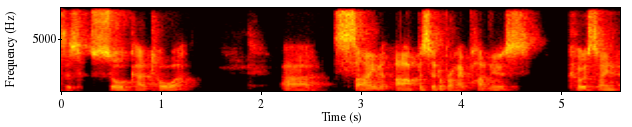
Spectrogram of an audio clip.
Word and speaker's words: SOH CAH TOA: And you often pronounce this SOH CAH TOA, sine opposite over hypotenuse, cosine adjacent over hypotenuse, tangent opposite over adjacent.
